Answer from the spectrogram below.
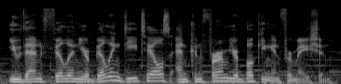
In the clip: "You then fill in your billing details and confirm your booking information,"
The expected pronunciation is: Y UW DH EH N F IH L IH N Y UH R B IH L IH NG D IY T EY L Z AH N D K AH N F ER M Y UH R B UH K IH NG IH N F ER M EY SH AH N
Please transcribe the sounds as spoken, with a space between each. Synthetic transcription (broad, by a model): Y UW DH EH N F IH L IH N Y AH R B IH L IH NG D IY T EY L Z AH N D K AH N F ER M Y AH R B UH K IH NG IH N F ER M EY SH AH N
